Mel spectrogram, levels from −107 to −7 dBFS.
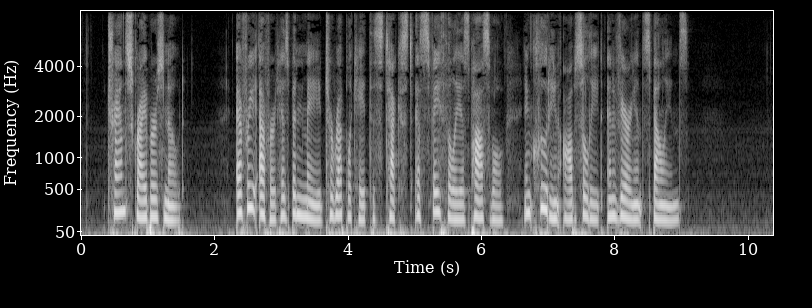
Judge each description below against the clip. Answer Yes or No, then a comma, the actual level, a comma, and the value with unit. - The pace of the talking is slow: Yes, slow, 115 wpm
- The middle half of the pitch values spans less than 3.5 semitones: No, average, 3.9 semitones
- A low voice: No, medium, 175 Hz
